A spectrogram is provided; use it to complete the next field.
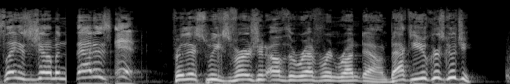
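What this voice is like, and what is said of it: Announcer-style radio voice. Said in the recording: “I'm trying to get that radio voice in.”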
